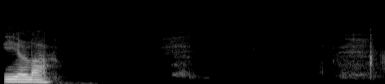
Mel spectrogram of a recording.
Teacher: It is a retroflex consonant found only in Vedas. It is an alternate version of D when it appears between 2 vowels, in this case ila. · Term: retroflex L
